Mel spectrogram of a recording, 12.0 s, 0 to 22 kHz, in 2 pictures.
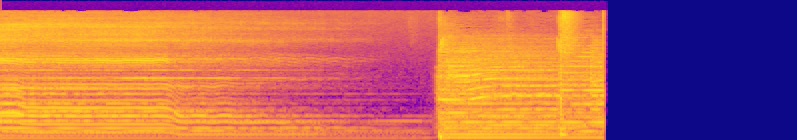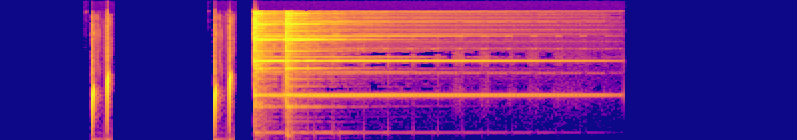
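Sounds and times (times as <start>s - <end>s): notification bell ding: 7.9s - 10.7s.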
